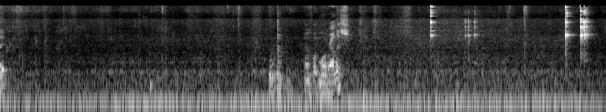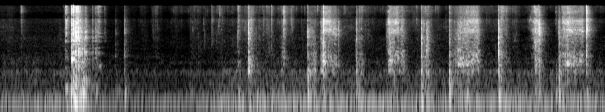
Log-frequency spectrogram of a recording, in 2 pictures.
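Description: A spoon scraping and knocking against a metal cooking pot as potato salad is mixed, with scattered clinks and one louder knock about halfway through. In the last several seconds the scrapes and taps come in a quicker, repeated run as the mixing picks up.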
